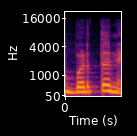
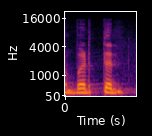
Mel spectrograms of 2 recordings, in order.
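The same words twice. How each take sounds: First: बर्तन broken into ba-ra-ta-na; syllable-by-syllable demo. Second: Said in the usual way. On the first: Shown as a demonstration. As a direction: sound out बर्तन as if writing it. Spelling out word while writing it. (बर्तन को तोड़कर, ब-र-त-न)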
